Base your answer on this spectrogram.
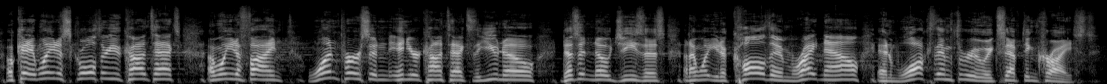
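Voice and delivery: lightly acted emcee projection; host instructing crowd. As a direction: give the whole room its marching orders.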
